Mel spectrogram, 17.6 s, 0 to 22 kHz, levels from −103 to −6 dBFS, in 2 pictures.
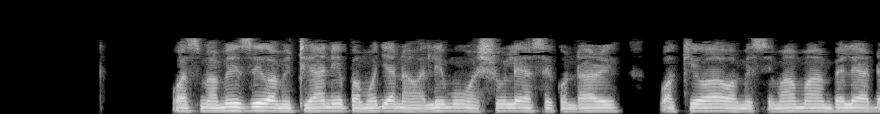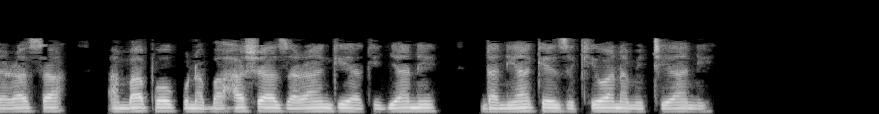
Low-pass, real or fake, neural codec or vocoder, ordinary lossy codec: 5.4 kHz; real; none; MP3, 32 kbps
